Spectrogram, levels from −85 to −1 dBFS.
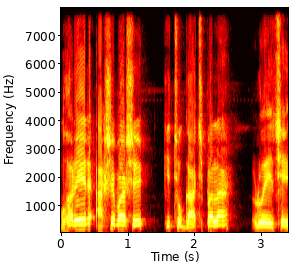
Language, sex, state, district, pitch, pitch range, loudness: Bengali, male, West Bengal, Alipurduar, 165 Hz, 155-170 Hz, -13 LUFS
